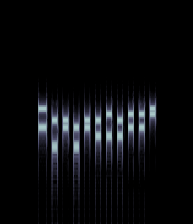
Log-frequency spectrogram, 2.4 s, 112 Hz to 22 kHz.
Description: Multi-frequency trunk signalling (R1, as on North American trunks), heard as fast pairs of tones, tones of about 70 ms. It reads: KP 462658599 ST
